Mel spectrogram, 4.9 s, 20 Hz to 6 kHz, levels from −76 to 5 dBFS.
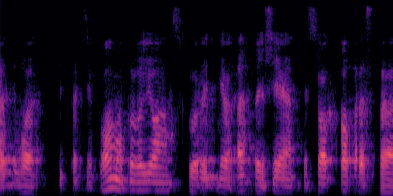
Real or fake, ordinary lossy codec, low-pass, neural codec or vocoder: fake; Opus, 64 kbps; 5.4 kHz; codec, 24 kHz, 1 kbps, SNAC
